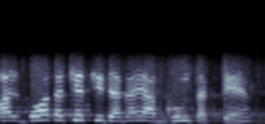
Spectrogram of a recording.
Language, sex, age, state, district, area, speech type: Hindi, female, 18-30, Bihar, Vaishali, rural, conversation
